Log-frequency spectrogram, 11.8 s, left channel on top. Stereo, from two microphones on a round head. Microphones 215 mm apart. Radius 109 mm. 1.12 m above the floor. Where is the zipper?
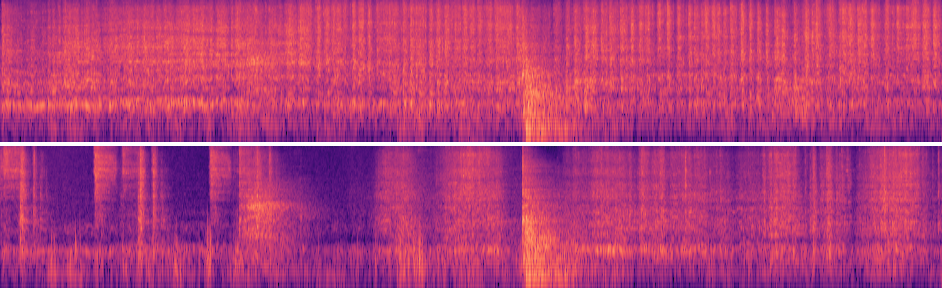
35° right (ahead or behind), 4 m.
